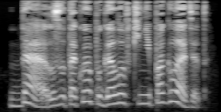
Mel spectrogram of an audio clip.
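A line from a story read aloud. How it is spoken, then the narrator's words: Snorted. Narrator (Russian): фыркнула девушка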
